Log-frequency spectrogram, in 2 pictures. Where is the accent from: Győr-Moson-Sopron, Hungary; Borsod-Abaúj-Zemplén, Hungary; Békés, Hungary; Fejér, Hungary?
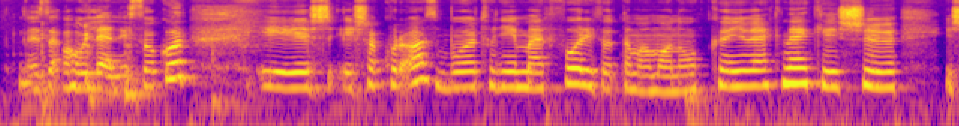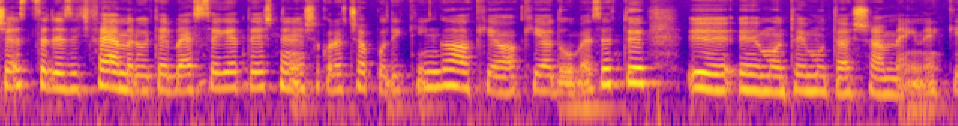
Fejér, Hungary; Mór; én Móron születtem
